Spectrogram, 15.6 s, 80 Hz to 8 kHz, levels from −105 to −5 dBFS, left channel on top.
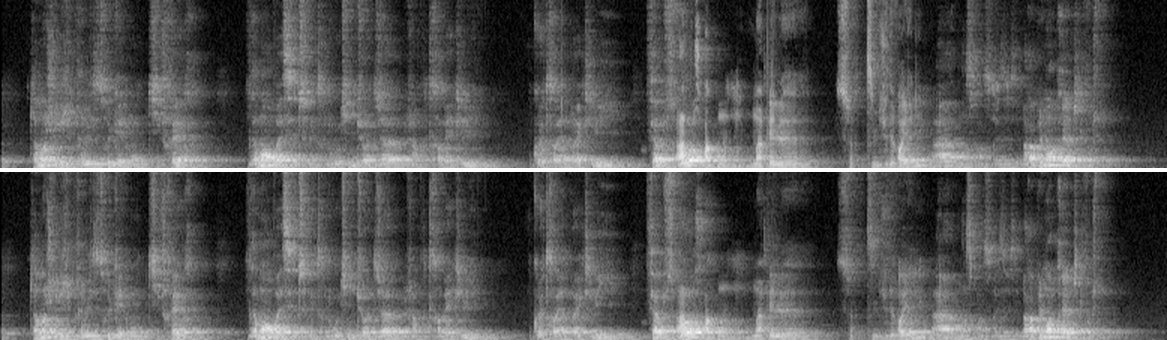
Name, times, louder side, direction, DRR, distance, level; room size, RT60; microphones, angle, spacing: voice 1, 0.4-2.5 3.3-6.4 7.1-8.2 8.6-9.3 12.0-14.3, left 1 dB, 25° right, 1.5 m, -24 dB
voice 2, 9.6-10.8 11.2-12.3, left 3 dB, 60° left, 0.5 m, -27 dB
9.2 x 3.5 x 6.1 m
head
